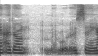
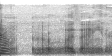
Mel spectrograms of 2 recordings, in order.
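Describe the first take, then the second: First: Said in the usual way. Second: 'either' tacked on, mumbled much lower, softer and fast; low fast mumble. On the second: Real, not acted. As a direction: throw it away under your breath, much lower and quicker. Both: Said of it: "I don't remember what I was saying either".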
